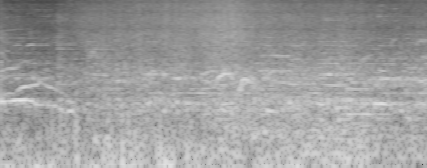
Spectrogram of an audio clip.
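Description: Log flume water sloshing and rushing around a ride boat over a steady low rumble, with a louder rush of water about halfway through; the low rumble falls away right at the end.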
